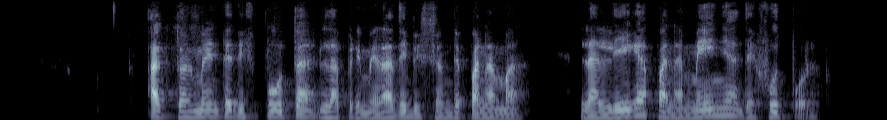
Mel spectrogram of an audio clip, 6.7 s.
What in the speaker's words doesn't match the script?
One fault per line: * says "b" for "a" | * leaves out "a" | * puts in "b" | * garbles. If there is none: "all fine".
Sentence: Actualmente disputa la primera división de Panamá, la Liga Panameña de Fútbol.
all fine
